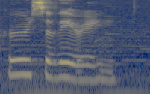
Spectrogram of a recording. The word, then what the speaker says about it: persevering: It's gonna be like short. Short and snippy. No, it's actually pronounced with a long E. Persevering.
